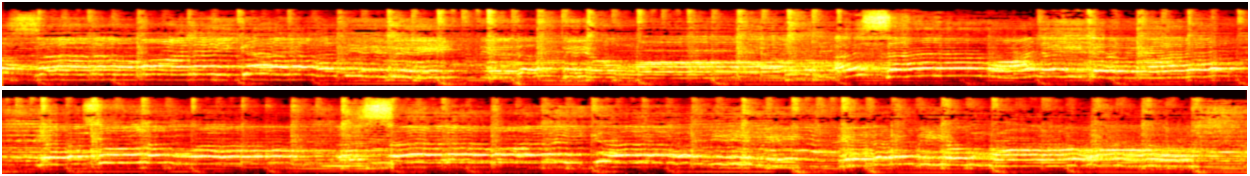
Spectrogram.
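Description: Live gambus ensemble playing a shalawat: a woman sings an ornamented melody that bends up and down, over oud, keyboard and steady percussion played on an electronic drum pad.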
